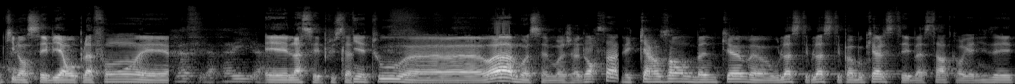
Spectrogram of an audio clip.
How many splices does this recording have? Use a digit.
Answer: 4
